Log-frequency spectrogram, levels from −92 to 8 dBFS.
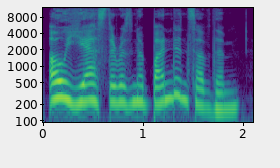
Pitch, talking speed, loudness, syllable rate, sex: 215 Hz, 230 wpm, -20 LUFS, 6.5 syllables/s, female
